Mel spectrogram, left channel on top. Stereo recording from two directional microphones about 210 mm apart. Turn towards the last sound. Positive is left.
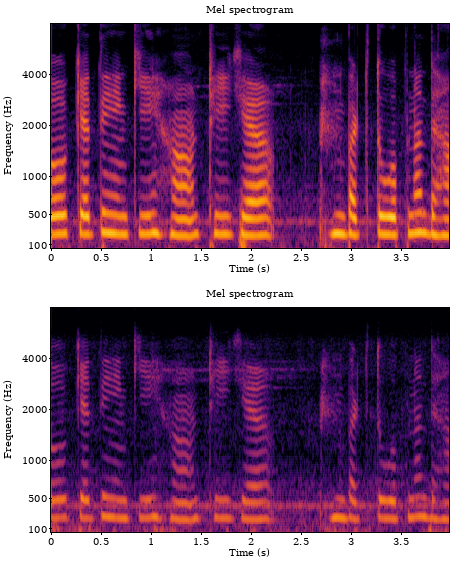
turn(degrees=55)  # may be behind; listen again after turning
